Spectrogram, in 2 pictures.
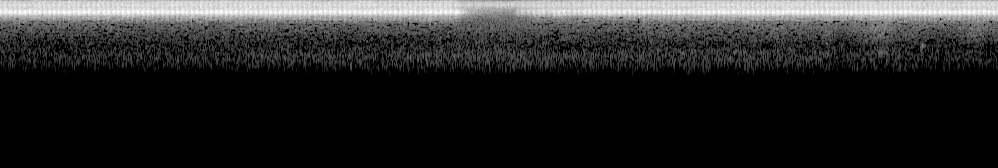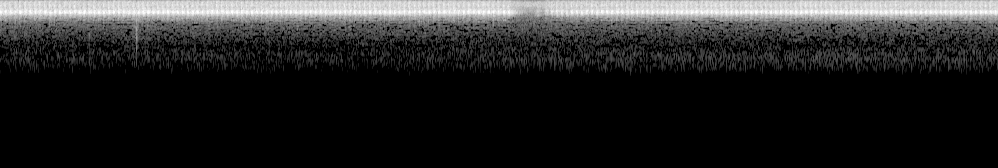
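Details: High, rapid pulsed trilling of grasshoppers, continuous and even, broken by two short lulls, a longer one around five seconds and a brief one near fifteen, before returning unchanged; no music.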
